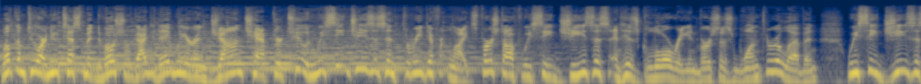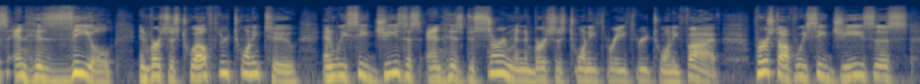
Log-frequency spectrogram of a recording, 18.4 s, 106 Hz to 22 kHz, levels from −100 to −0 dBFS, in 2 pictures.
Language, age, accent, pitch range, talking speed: English, 50-69, American, 150-205 Hz, 205 wpm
